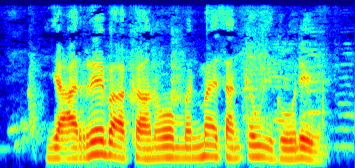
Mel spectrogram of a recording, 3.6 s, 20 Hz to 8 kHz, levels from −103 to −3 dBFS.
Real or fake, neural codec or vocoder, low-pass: real; none; 7.2 kHz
